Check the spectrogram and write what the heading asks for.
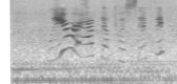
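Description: A young child speaking in a high voice, starting just under a second in, over a steady low hum.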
